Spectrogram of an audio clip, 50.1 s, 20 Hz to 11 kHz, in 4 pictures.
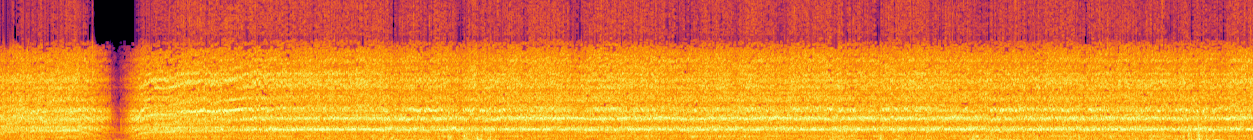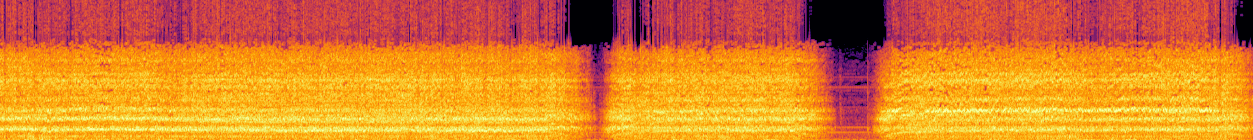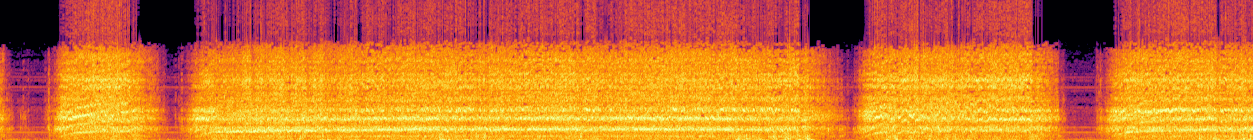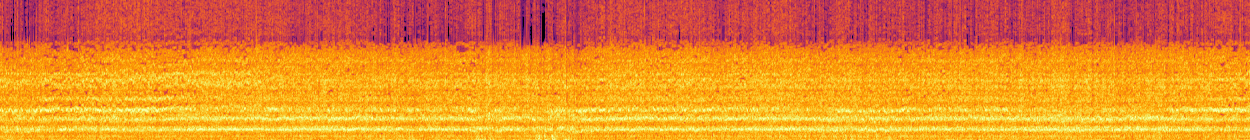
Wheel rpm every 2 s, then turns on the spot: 120, 220, 230, 230, 230, 240, 230, 210, 200, 130, 120, 200, 130, 110, 220, 230, 150, 150, 160, 210, 230, 230, 230, 230, 220.
none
